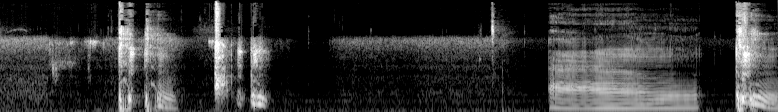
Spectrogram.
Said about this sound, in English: I apologize, people, for all the stammering and coughing. The times when I don't talk for a few seconds, it's because I'm trying to swallow a cough.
